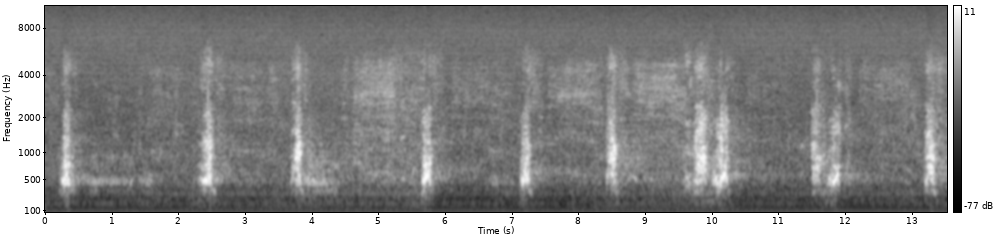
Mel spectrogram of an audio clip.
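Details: Deep, forceful single barks from a Rottweiler during a 1994 ADRK Körung, spaced roughly every one to two seconds, some doubled, against a low murmur of people.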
